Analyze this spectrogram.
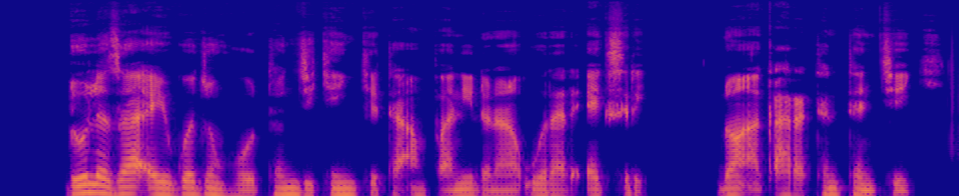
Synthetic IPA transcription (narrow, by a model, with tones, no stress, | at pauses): doː˦le˨zaː˦ʔa˨ji˦ɡʷɐ˦d͡ʒɪ˨ŋɦoː˨tʰɔ˦nd͡ʒɪ˨kʲɪ˦ŋkʲe˨ta˦ʔa̰˨mɸaː˨niː˦da˨naː˦ʔʷuː˦ɽa˦rʔɛ˦ksɾi˨ | dɔ˦ŋʔa̰˨kʼaː˦ɾa˨tʰɐ˦ntɐ˨nt͡ʃeː˦kʲi̥˨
